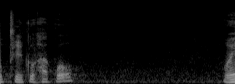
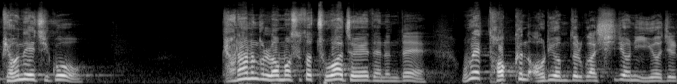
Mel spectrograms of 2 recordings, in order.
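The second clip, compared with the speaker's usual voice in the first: raised, louder questioning from the pulpit; impassioned preaching; 7 semitones higher, 12 dB louder than usual. Real, not acted. Preacher asking why God's answer is hardship, impassioned preaching. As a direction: press the question with force.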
